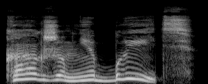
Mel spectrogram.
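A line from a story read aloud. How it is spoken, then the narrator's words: Groaning. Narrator (Russian): застонал Миллер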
